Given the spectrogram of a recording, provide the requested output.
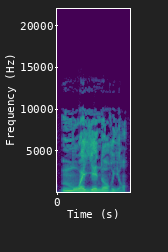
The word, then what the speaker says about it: Moyen-Orient: So it's interesting here because normally if you would have only this word here, you would pronounce it moyen, moyen, okay? But then as you've got this vowel after, okay, you get to make the liaison between the two.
